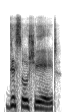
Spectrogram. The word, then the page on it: dissociate: Indian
